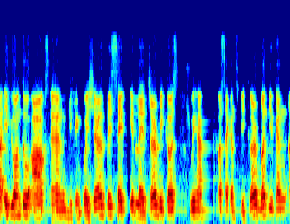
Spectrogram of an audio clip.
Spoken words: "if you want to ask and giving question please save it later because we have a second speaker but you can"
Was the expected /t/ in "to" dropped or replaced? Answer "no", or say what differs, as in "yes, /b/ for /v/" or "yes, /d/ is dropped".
no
